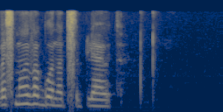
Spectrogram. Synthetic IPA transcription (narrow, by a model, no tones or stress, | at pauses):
vɐsʲmo̞jvɐɡo̞nɐt̪sɨplʲæjʊt̪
